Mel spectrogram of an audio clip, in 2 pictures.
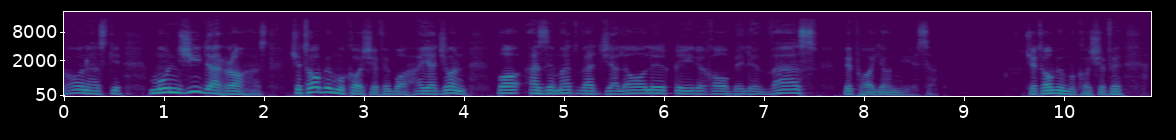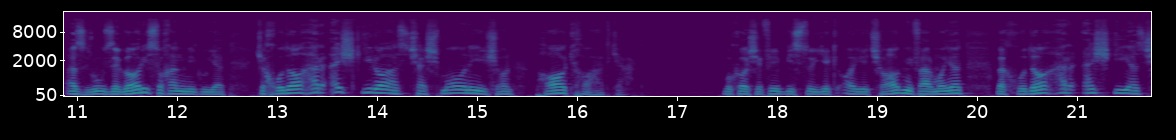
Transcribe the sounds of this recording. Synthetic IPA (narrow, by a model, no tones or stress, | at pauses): ɒːnæst̪kcʰe̞ | mond͡ʒiːd̪æɾːɒːɦæst̪cʰe̞t̪ʰɒːbe̞mo̞kʰɒːʃefe̞bɒːhæjæd͡ʒɒːnbɒːʔæzemæt̪væd͡ʒælɒːle̞ɢe̞jɾe̞ɣɒːbe̞levæsf | b̥e̞pʰɒːjɒːnmiːɾesæd̪̥ | cʰe̞t̪ʰɒːbe̞mokʰɒːʃefe̞æzɾuːze̞ɡɒːɾiːso̞xænmiːɡuːjæd̪̥cʰe̞xod̪ɒːɦæɾʔæʃcʰiːɾɒːæzt͡ʃʰæʃmɒːne̞iːʃɒnpʰɒːcʰχɒːhæd̪̥cʰæɾd̪̥ | mokʰɒːʃefebist̪o̞je̞cʰɒːjet͡ʃʰɒhɒːɾmiːfæɾmɒːjæd̪væxod̪ɒːɦæɾæʃciːæz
